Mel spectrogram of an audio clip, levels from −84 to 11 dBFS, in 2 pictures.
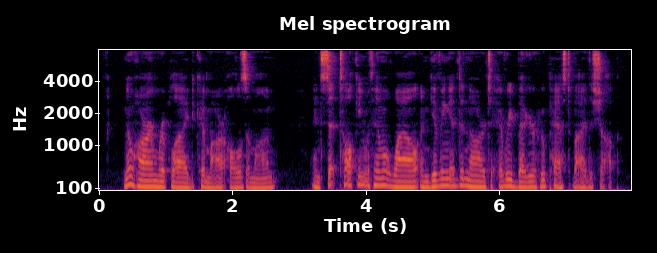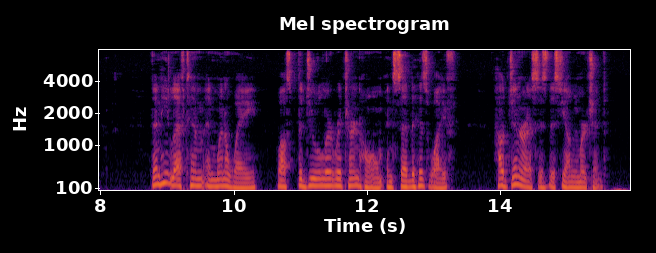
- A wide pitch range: No, average, 4.6 semitones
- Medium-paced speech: Yes, average, 175 wpm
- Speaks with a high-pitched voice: No, low, 120 Hz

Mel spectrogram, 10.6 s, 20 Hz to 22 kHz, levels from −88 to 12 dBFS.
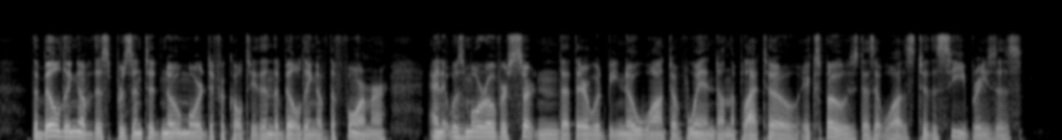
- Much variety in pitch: No, average, 3.7 semitones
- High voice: No, low, 110 Hz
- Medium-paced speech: No, fast, 215 wpm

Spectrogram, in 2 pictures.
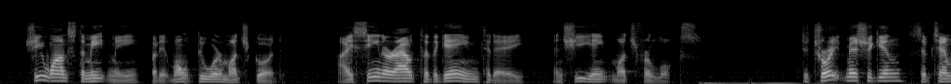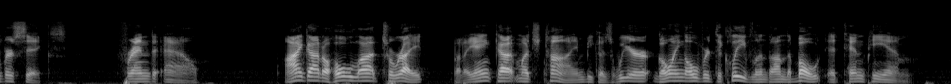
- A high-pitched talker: No, low, 135 Hz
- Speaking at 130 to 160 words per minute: No, average, 185 wpm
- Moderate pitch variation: No, wide, 5.7 semitones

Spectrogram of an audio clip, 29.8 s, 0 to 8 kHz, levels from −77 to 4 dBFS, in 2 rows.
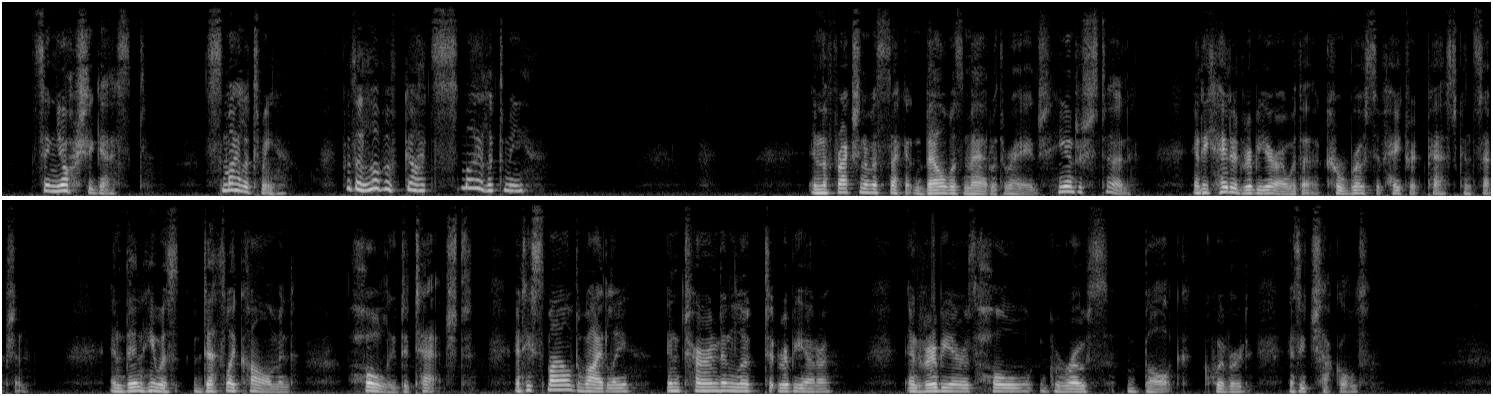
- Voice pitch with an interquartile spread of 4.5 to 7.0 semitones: Yes, average, 5.2 semitones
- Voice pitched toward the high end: No, medium, 140 Hz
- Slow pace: Yes, slow, 130 wpm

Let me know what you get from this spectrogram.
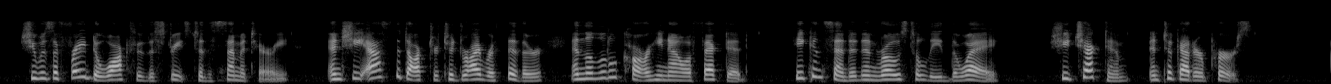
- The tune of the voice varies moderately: No, wide, 5.8 semitones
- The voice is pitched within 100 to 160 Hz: No, high, 215 Hz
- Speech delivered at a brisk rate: No, average, 195 wpm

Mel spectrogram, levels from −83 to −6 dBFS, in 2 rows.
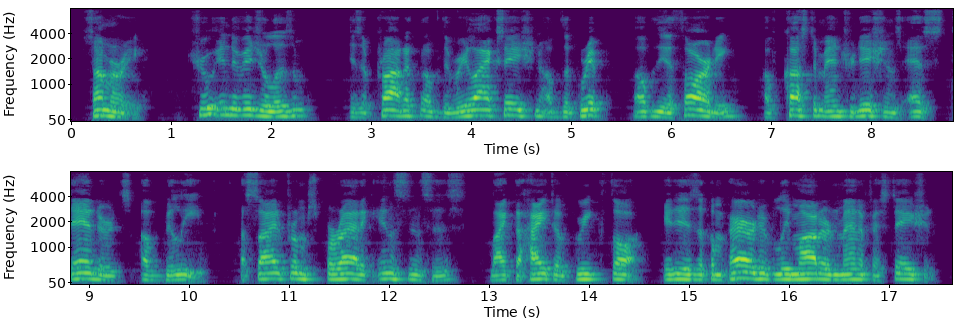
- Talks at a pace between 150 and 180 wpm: No, slow, 135 wpm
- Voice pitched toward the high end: No, medium, 140 Hz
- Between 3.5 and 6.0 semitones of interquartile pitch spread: No, average, 2.7 semitones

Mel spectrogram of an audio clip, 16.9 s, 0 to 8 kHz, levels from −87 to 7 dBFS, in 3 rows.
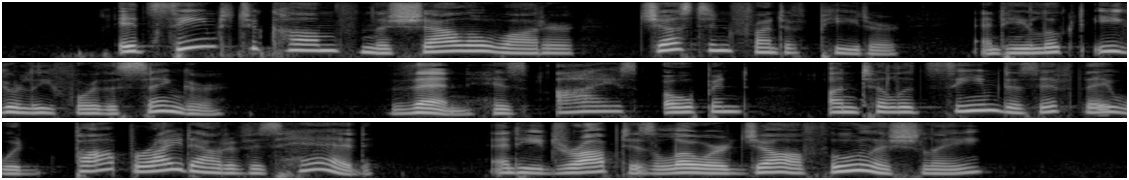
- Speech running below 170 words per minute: Yes, average, 155 wpm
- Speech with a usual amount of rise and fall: No, wide, 5.8 semitones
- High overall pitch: Yes, high, 215 Hz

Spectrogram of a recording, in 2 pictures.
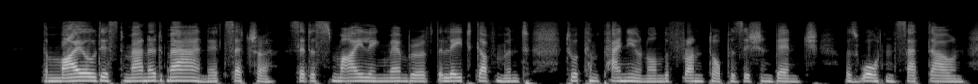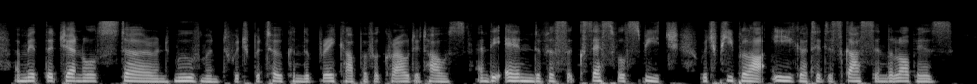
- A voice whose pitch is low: No, medium, 150 Hz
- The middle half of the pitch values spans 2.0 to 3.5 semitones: Yes, narrow, 2.6 semitones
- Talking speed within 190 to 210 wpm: No, average, 175 wpm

